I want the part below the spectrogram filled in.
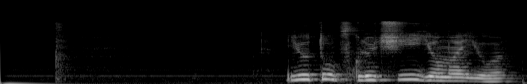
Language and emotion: Russian, neutral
